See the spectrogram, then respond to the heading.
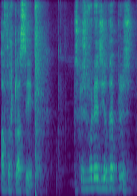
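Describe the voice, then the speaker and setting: A man rambling in a casual, vulgar monologue, jumping between mumbles and shouts. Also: on the high side, normal speed.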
